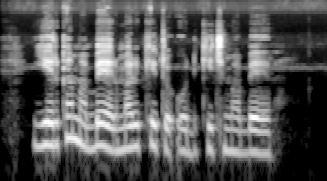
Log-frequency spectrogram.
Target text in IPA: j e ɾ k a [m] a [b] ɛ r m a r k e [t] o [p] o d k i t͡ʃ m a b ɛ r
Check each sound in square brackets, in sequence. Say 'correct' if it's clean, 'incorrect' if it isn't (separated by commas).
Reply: correct, correct, correct, incorrect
